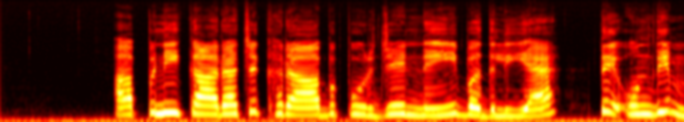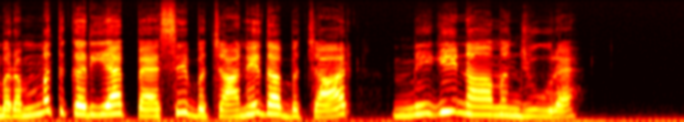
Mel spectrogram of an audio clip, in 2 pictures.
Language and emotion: Dogri, disgusted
